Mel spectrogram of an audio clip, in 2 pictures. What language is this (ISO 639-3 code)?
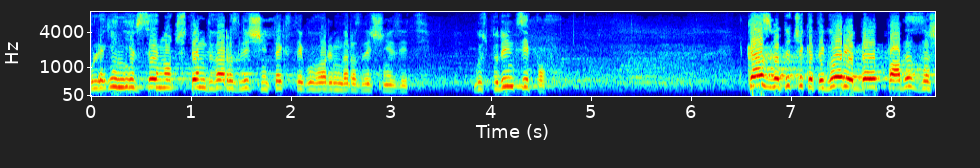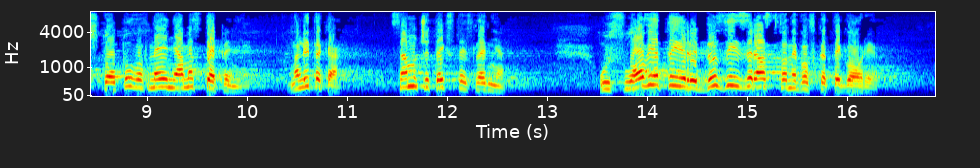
bul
